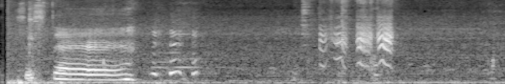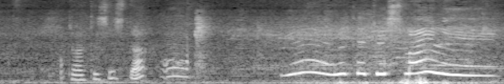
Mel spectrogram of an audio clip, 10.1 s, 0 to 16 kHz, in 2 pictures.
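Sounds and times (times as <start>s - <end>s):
infant squealing coos: 3.2s - 4.0s.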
